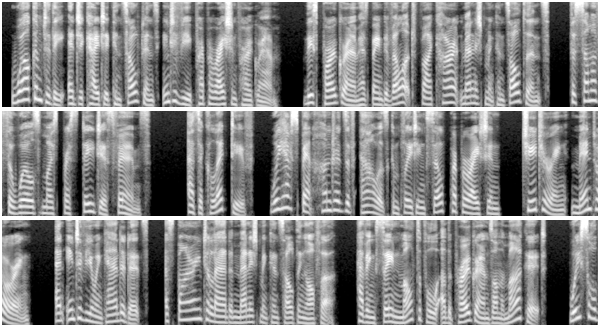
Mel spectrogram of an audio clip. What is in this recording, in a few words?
Elearning intro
